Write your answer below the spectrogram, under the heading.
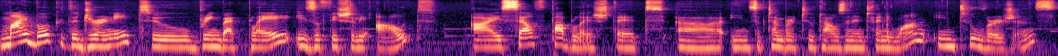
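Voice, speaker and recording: A woman with a Serbian accent speaks in a very deep, low voice at a fairly slow pace, with hardly any pauses and ordinary pitch variation. Noticeable background noise can be heard. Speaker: author. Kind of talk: book announcement to camera. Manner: halting.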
